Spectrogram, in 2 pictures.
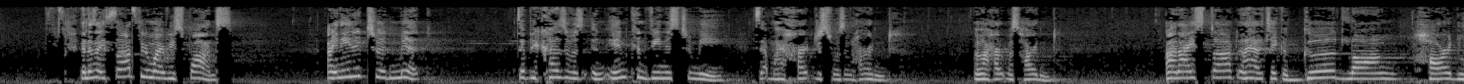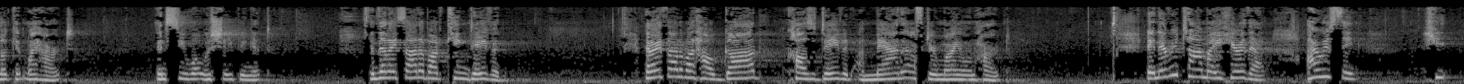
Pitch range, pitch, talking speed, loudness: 235-300 Hz, 270 Hz, 170 wpm, -20 LUFS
